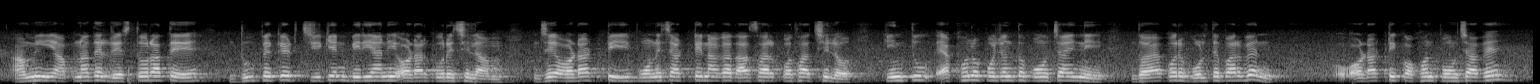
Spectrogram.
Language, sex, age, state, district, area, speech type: Bengali, male, 18-30, West Bengal, Purulia, rural, spontaneous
